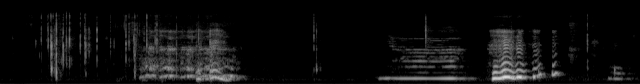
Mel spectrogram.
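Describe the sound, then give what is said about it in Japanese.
A financier cake's wrapper crinkles as it is opened, giving scattered then denser bursts of rustling and crackling, followed by a few brief voiced sounds from people talking. “私もフィナンシェ開けてるんだけど。それは何を食べてる？フィナンシェ。”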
